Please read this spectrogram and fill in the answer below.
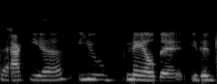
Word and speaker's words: Zacchia: which most people don't even get close it's Zakia you nailed it you did good awesome yes what do you often get called instead what do they pronounce it I get everything from Zachariah to Zakia to Zach I get zachia a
